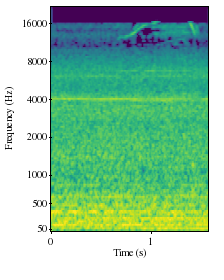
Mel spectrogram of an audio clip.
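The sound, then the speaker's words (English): A hairpin forming machine running in a production setting, giving a loud, steady mechanical drone with a constant hum that stays even throughout. “And actually, this machine right here, hairpin forming, this is one of the most important parts of the process.”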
